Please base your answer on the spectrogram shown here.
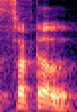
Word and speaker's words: subtle: dainty fine subtle SBT l e that is pronounced as subtle so delegate Ro Sy fragile tender dainty fine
